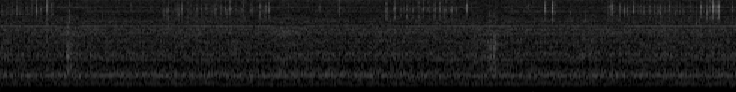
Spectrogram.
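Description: Faint, scattered clicks and light scraping of a hand screwdriver turning small screws into an SSD's metal drive caddy, over a low steady hiss.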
